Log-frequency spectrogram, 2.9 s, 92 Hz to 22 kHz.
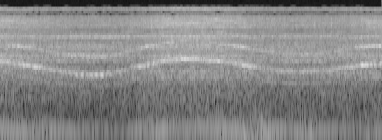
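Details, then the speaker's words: Supercharged Subaru Outback H6, hot after a spirited drive: idle hunts up and down with the supercharger whine rising and falling about every 1.5 s; owner suspects the returnless fuel system; surging idle. "as you can hear the idle is kind of it's always like searching for the idols going up and down after a a spirited Drive engine's hot and this is how it sounds"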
